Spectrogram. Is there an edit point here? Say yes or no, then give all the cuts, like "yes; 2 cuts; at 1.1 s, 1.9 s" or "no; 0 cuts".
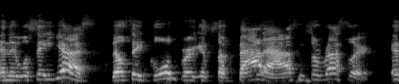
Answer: yes; 1 cut; at 1.0 s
